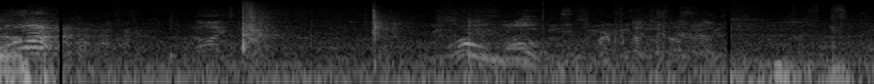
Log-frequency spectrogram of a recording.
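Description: Open ballfield ambience: two sharp cracks about a second apart, then faint distant voices calling.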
